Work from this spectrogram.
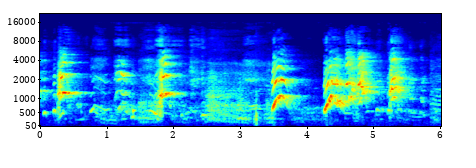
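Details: A furious, playful Chihuahua puppy barking at a person indoors: sharp, high yapping barks in short bursts, about six over several seconds, some with a rising whine at the start.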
